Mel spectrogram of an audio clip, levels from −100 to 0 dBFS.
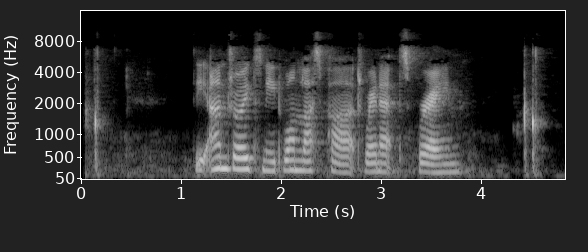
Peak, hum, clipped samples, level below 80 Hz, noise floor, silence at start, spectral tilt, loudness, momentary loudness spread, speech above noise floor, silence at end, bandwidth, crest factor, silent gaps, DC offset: -10 dBFS; none; under 0.1%; -76 dBFS; -63 dBFS; 0.05 s; -3.5 dB/octave; -29 LUFS; 12 LU; 35 dB; 0.25 s; 10 kHz; 20 dB; none; under 0.1%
